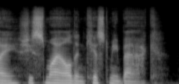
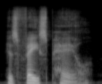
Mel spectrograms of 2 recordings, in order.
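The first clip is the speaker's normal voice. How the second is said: plain reading voice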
